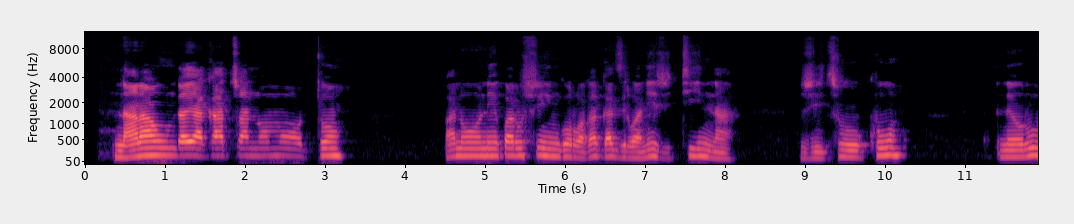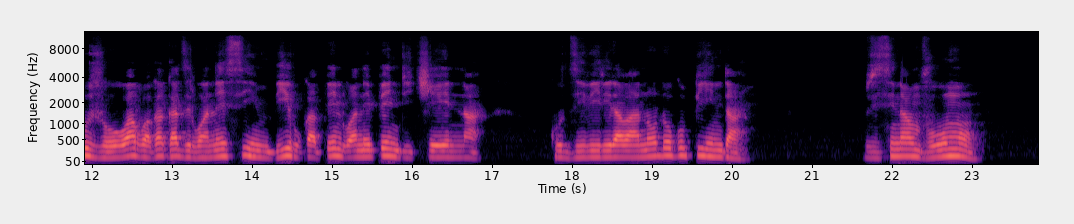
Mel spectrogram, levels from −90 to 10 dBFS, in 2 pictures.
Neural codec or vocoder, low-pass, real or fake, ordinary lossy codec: codec, 24 kHz, 3.1 kbps, DualCodec; 10.8 kHz; fake; AAC, 48 kbps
